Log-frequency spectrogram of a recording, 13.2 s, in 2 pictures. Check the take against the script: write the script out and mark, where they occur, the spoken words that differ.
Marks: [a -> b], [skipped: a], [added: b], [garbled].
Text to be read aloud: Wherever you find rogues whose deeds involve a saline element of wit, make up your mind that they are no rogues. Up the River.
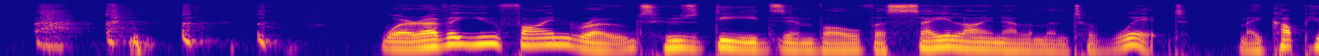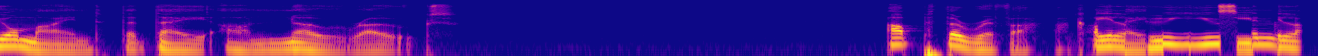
Wherever you find rogues whose deeds involve a saline element of wit, make up your mind that they are no rogues. Up the River. [garbled]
